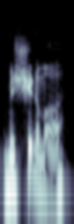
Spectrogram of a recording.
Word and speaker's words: machinima: And the word machinima, which that's the way I pronounce it. – That's the correct way. – It comes from machine and cinema. So it all depends on when you start the transition from one word to the next.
